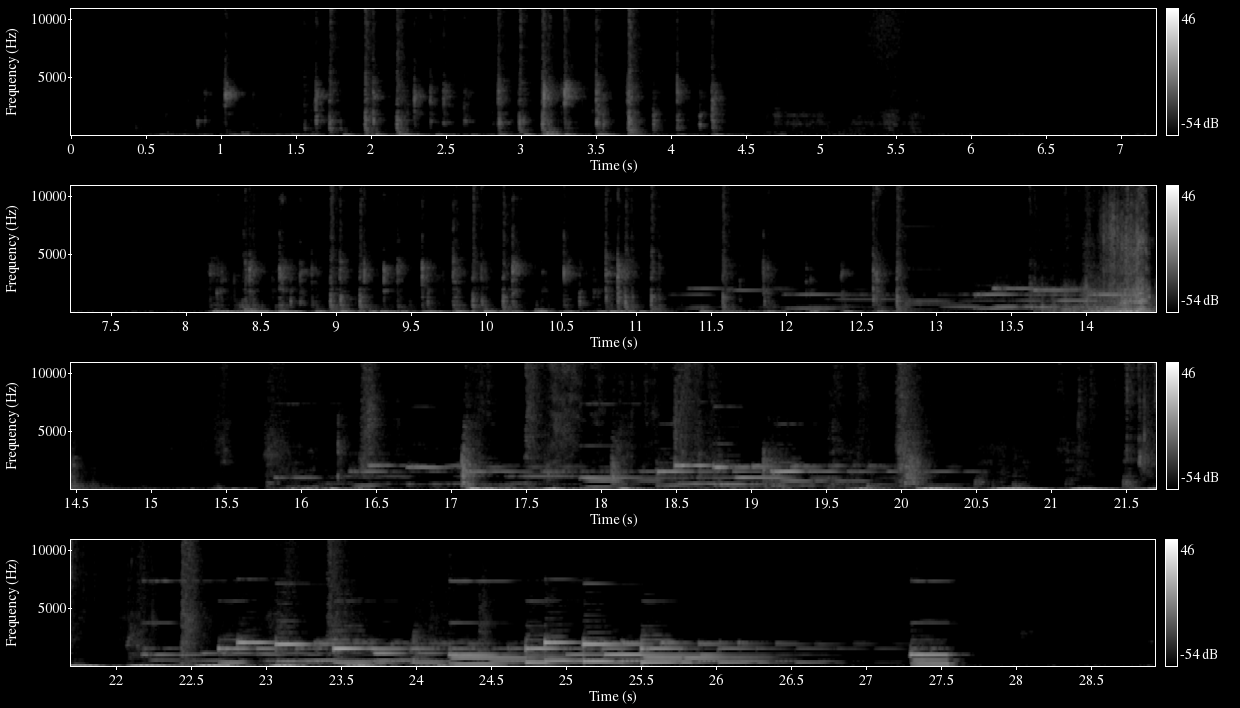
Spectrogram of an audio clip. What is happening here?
I typed and moved the mouse. I rose and moved the chair. I went to the living room to turn of the phone.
